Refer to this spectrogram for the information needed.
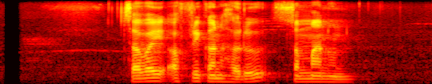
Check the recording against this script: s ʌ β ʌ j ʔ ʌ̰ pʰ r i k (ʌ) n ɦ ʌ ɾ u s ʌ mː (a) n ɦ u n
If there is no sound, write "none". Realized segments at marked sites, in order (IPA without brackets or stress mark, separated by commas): ʌ, a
